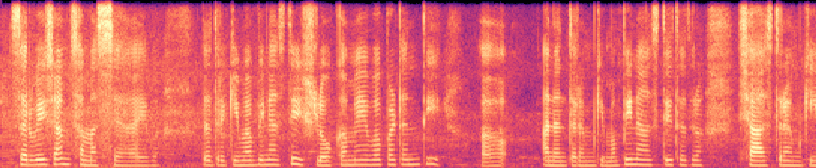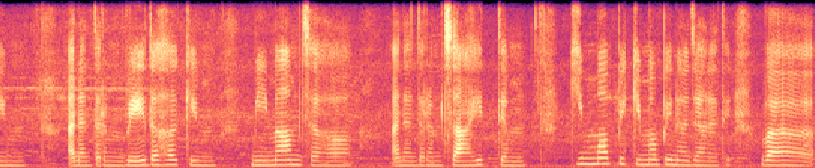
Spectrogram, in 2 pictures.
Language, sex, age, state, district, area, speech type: Sanskrit, female, 18-30, Karnataka, Vijayanagara, urban, spontaneous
